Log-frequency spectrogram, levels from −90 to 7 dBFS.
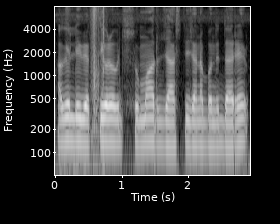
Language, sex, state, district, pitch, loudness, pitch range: Kannada, male, Karnataka, Koppal, 130 Hz, -16 LUFS, 125-135 Hz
